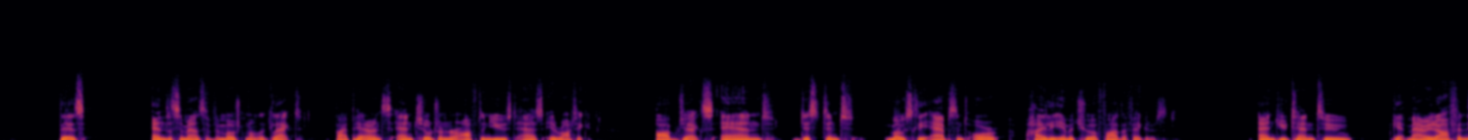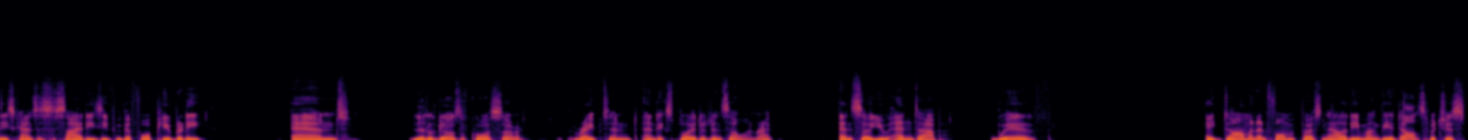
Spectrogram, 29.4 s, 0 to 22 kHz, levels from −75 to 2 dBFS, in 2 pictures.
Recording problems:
none

